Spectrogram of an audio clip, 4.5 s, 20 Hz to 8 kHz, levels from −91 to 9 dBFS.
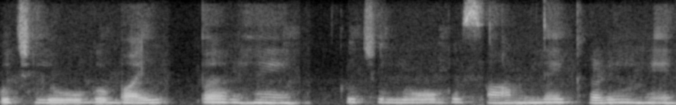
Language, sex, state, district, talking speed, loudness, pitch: Hindi, female, Chhattisgarh, Balrampur, 145 wpm, -16 LUFS, 210 Hz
